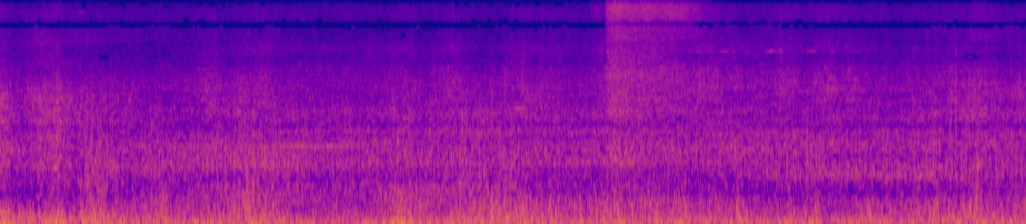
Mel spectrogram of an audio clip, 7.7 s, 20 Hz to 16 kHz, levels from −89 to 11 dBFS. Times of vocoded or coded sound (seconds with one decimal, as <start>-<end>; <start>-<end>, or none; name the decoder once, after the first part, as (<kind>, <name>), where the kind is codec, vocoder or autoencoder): none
